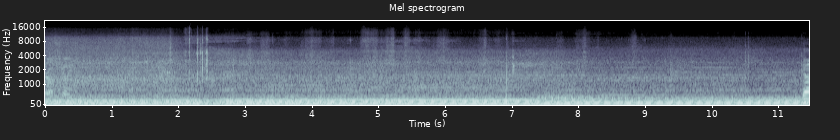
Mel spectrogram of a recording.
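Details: 2000 VW GTI Mk4, first start in a blown-engine project. Steady, low, even rumble with no misses or knocks, holding a smooth idle. Normal idle, with smoke and several dash warning lights.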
